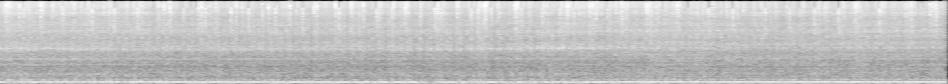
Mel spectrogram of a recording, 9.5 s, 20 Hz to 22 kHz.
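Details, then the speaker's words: 1975 Plymouth Roadrunner V8 revived after about 20 years, running on the battery with timing unchecked: a loud, deep, loping, uneven idle that stays lit. It runs rough and sounds lean. "That sound better? Sounds lean. Sounds lean."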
